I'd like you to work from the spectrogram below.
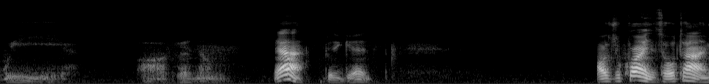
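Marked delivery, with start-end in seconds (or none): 0.0-2.3 soft whispered character voice. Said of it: "I think I got his voice down".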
